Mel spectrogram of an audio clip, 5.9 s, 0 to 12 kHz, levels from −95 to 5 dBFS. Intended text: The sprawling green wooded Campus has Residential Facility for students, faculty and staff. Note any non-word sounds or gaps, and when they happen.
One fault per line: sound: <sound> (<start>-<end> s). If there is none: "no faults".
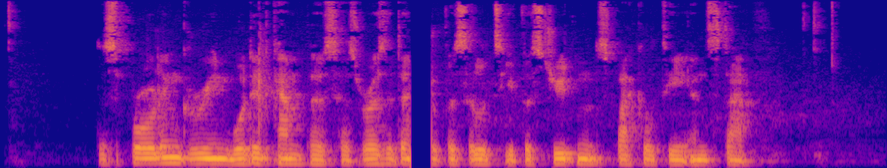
sound: dropout (2.7-2.9 s)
